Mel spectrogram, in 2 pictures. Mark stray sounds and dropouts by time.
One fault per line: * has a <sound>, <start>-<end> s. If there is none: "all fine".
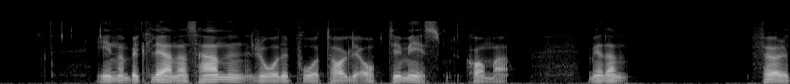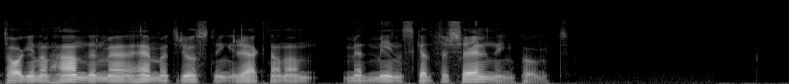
all fine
